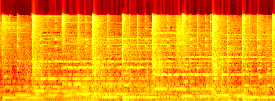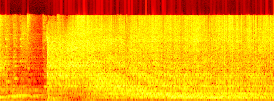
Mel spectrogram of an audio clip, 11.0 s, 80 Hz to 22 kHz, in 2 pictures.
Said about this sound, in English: Gotta love that sound if you're a regular in these parts. It was a Black Brant 9 rocket taking off from Wallops Island, Virginia, last August 17. Tucked tightly into the nose of that rocket was the Inflatable Reentry Vehicle Experiment, or IRVE.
